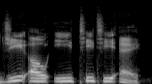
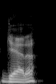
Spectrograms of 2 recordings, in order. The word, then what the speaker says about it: goetta: called it was spelled g-o-e-t-t-a and I asked the waitress how do you pronounce is this goetta and she said no that's Guetta and I'm like what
